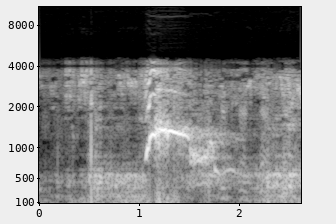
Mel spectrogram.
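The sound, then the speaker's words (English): A shrill squeal from caged animals kept behind soundproof steel cabinets. One sharp, high cry jumps up suddenly, holds briefly and then trails downward over a murky, muffled background. “Hear them squeal their greetings to you.”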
